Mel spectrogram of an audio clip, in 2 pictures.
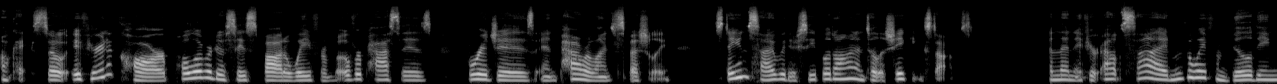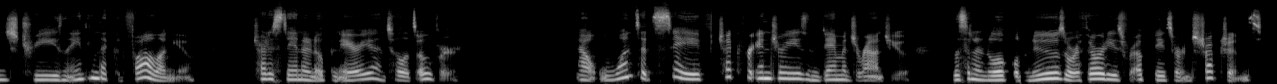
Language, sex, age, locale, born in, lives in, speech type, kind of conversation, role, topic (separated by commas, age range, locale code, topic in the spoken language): English, female, 30-34, en-US, United States, United States, read, expert-assistant, expert, What causes earthquakes to happen?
